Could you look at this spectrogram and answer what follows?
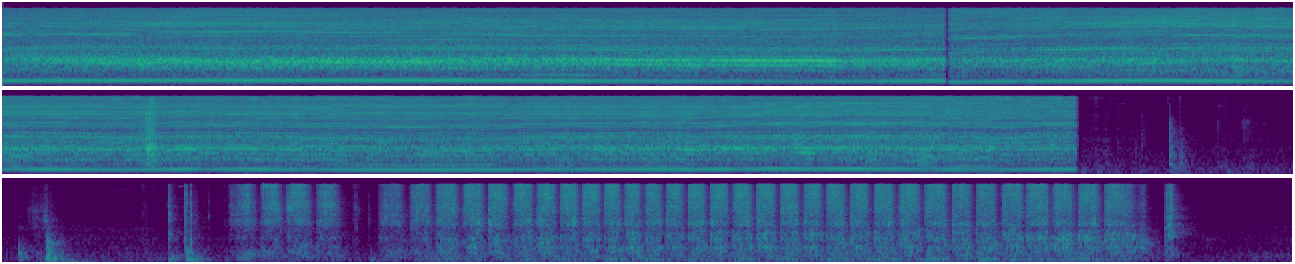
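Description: A handheld rotary tool runs steadily with a small wheel pressed against the steel comb plate of an old manual hair clipper, cleaning the metal; its whine dips and wavers a little under pressure. It cuts off abruptly a little over halfway through. After a few light handling sounds, a clipper blade is rubbed back and forth on a sanding block in quick, even strokes.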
